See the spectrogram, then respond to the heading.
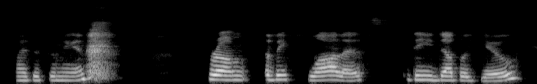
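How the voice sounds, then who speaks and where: A woman with a German accent at medium pitch, very slow pace, fairly even intonation, and long, frequent pauses. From Germany. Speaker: writer and video creator. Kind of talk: casual vlog Q&A.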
